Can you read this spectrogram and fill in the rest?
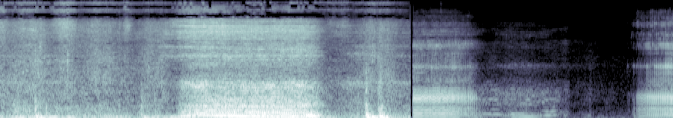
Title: Babies Hearing Snoring for the First Time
